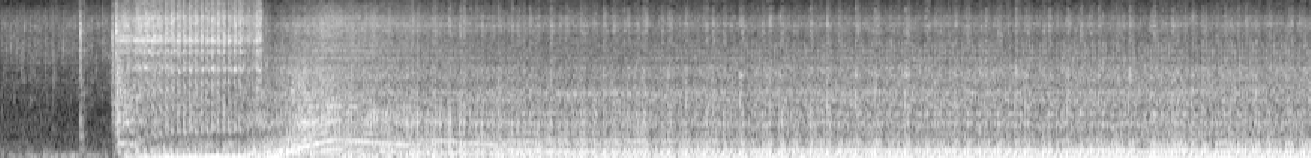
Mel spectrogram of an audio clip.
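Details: Outboard on a junkyard Ebb Tide bass boat, run with water supply: quick crank, a rev that falls back, then a steady, somewhat high idle holds; normal running.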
